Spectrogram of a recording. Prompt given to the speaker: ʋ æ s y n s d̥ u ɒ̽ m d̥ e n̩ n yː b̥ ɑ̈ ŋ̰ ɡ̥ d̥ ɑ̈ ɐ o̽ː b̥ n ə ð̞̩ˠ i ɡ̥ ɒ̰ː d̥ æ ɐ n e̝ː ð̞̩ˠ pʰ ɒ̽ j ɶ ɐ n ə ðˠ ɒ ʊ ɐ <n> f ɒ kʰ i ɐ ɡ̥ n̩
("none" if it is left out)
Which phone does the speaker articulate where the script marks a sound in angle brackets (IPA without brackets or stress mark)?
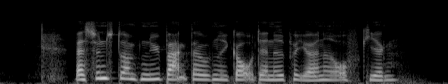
none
